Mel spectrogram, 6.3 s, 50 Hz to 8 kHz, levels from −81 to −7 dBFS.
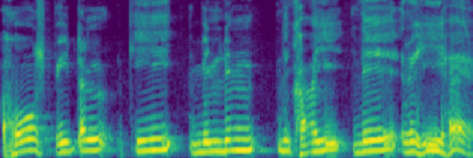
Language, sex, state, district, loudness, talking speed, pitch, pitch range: Hindi, male, Rajasthan, Jaipur, -13 LUFS, 65 wpm, 185 Hz, 170-205 Hz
